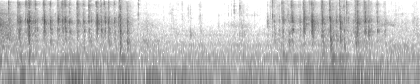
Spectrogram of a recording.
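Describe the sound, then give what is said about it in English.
Rapid clicking of computer keys in two bursts separated by a brief pause as someone types to look up a song, the clatter bright and steady with no voices present. “Eat my keyboard, bitch.”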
